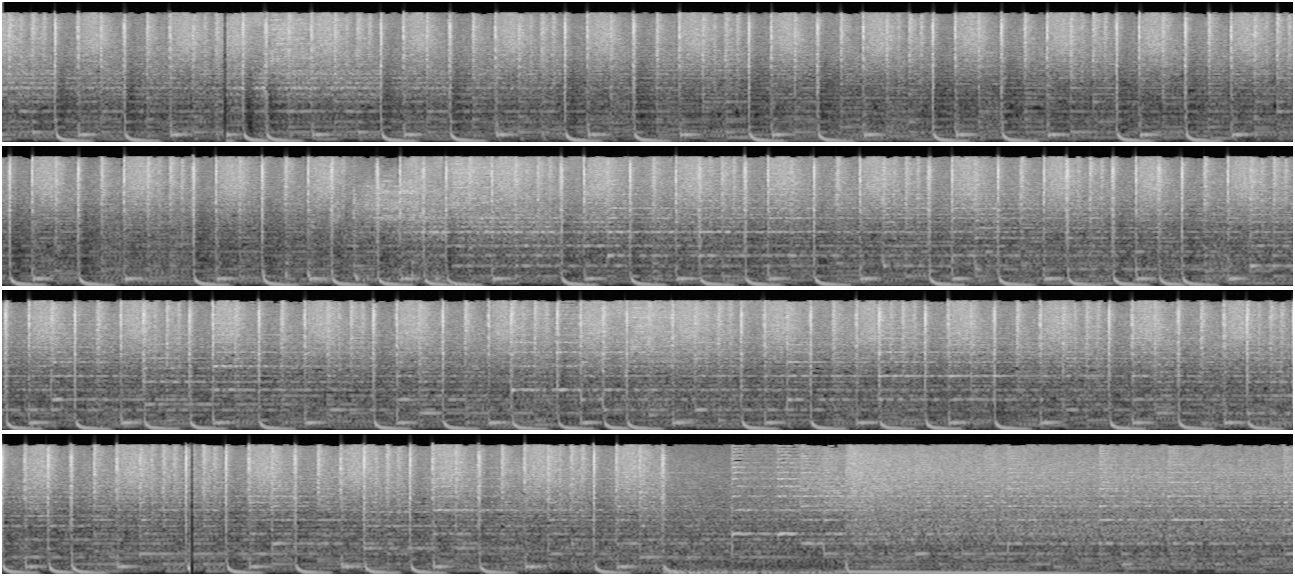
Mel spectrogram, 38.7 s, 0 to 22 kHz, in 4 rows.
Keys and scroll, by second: 9.3 ctrl+=, 9.4 ctrl+space, 9.7 ctrl+=, 11.3 ctrl+z, 16.4 ctrl+z, 23.8 ctrl+-, 24.1 ctrl+0, 25.3 ctrl+z, 27.0 ctrl+=, 27.2 ctrl+space, 27.5 ctrl+=, 28.2 ctrl+=, 30.3 ctrl+z.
